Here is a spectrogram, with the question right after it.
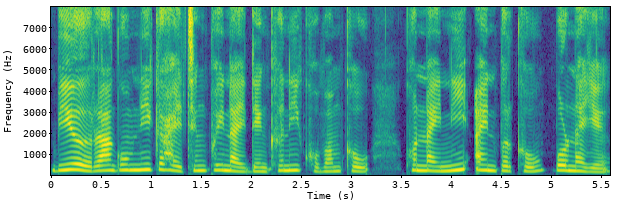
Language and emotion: Bodo, neutral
